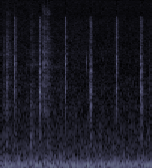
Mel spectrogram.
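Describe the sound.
A car's turn signal ticks in a steady, even series of sharp clicks over the low, constant rumble of the idling engine, with no talk.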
